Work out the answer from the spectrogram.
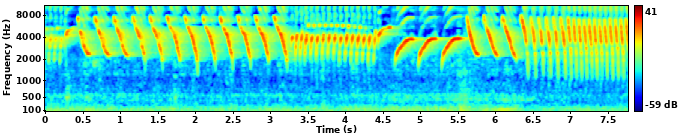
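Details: Masteran canary song to tutor other birds: long runs of rapid descending whistled slurs, a brief buzzy trill, arched rising-falling notes, then a fast rolling trill, almost without pause.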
